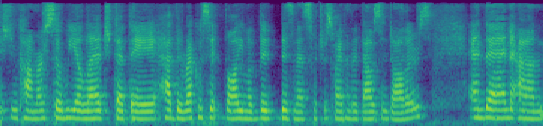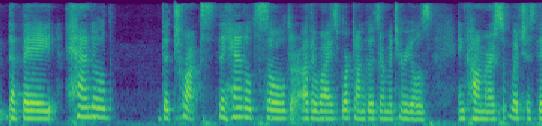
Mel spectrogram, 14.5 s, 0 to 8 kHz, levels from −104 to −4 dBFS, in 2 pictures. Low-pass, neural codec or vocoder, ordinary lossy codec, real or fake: 7.2 kHz; codec, 16 kHz in and 24 kHz out, 1.1 kbps, FireRedTTS-2 codec; AAC, 32 kbps; fake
